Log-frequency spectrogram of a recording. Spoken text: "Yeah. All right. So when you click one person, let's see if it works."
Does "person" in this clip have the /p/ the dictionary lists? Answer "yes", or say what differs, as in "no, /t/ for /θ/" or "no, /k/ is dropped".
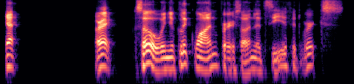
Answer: no, /f/ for /p/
